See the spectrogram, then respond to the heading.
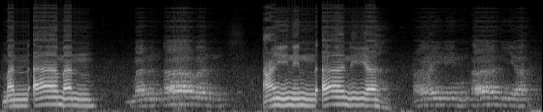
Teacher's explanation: Ketika kita mengucapkan nun mati ataupun tanwin bertemu dengan huruf-huruf izhar, maka nun mati dan tanwin itu harus terdengar jelas atau tanpa gunnah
